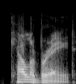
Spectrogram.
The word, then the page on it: calibrate: American English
